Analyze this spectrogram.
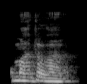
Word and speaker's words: Amontillado: Amontillado.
